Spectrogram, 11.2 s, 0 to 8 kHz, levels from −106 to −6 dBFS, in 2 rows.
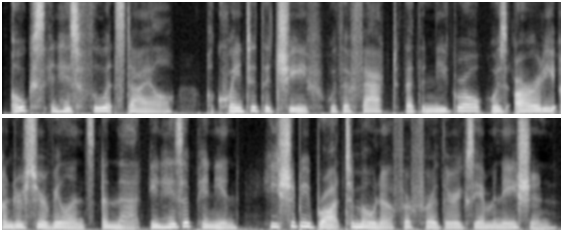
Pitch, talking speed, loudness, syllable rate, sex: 205 Hz, 170 wpm, -18 LUFS, 5.0 syllables/s, female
